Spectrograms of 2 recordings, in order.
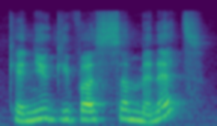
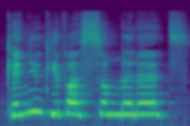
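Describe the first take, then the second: First: Slow, minute rising; slow model line. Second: Much higher and slow, bright model; higher, slow second take. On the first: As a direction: say it slowly for students to repeat. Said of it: "따라하시고요". (따라 하도록 천천히) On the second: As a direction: lift it way up the second time. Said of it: "다시 한번". (두 번째는 훨씬 높게 천천히) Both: Shown as a demonstration.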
